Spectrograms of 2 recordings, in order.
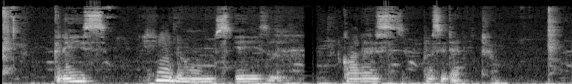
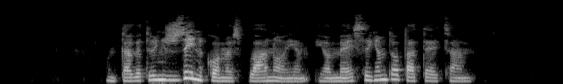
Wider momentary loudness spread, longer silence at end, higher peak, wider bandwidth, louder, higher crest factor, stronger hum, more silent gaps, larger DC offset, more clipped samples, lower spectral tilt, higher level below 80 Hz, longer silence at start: first, 17 LU vs 13 LU; second, 0 s vs 0.9 s; first, 0 dBFS vs -4 dBFS; first, over 20 kHz vs 10.5 kHz; first, -12 LUFS vs -22 LUFS; second, 12 dB vs 18 dB; neither; neither; neither; neither; second, -4 dB/octave vs -6 dB/octave; first, -32 dBFS vs -56 dBFS; second, 0 s vs 1.05 s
